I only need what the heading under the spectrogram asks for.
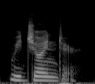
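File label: "rejoinder", American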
